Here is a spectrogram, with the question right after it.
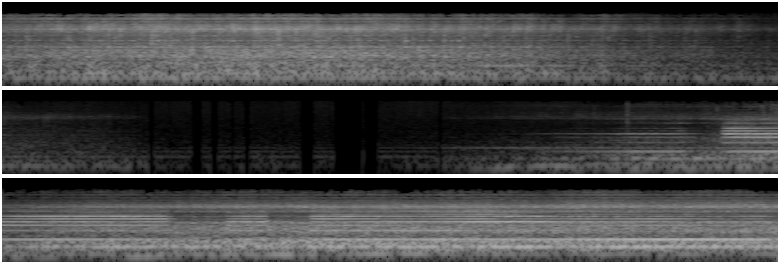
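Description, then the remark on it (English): A train engine rumbles loudly along the tracks, fading to near silence midway, then surging back with steady mechanical chugging and a hissing, whistle-like tone. No voices are heard. “Those engines powerful. Not enough to jump across canyons, though.”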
